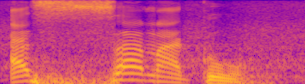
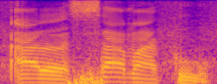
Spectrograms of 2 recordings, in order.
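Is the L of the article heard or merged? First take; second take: merged; heard. First: The article's L merges into a doubled s. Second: The article's L is clearly pronounced before s. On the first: The speaker calls it right. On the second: The speaker calls it wrong.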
